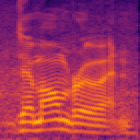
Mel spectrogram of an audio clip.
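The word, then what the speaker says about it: Demonbreun: This is pronounced Demonbruen. So now we're walking from Music Row, which is back that way, back past the Naked People statue, down along Demonbruen Street, and Demonbruen will take us over into downtown Nashville.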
